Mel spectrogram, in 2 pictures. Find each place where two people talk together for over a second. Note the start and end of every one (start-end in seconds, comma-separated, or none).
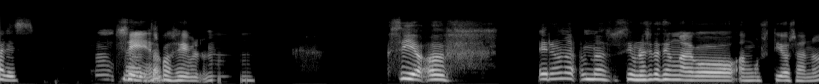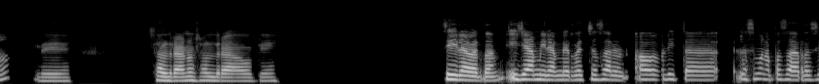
none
